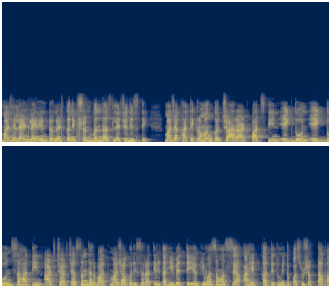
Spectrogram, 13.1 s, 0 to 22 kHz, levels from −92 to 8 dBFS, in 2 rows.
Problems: background sounds at intervals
